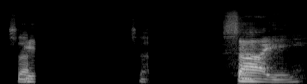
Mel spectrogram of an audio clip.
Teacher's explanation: So the vowel sound is 2 sounds. It's ah and then e. I. Okay.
